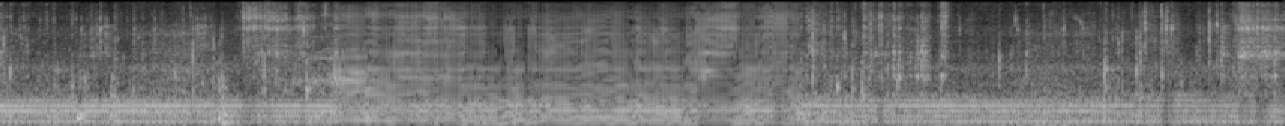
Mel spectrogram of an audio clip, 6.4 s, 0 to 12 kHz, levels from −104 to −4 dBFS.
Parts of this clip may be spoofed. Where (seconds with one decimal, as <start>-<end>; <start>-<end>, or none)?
1.7-4.0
